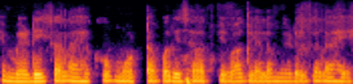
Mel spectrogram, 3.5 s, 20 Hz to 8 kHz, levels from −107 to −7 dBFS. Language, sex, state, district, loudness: Marathi, male, Maharashtra, Nagpur, -25 LUFS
